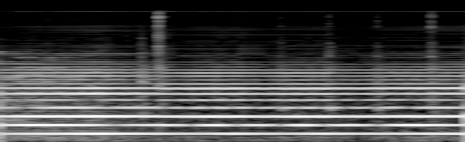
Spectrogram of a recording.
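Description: A pipe organ sounding one held note in the middle register, steady and unwavering, with a few faint clicks over it.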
